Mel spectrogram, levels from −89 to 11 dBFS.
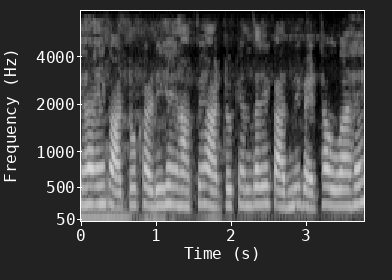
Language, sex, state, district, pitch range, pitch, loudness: Hindi, female, Chhattisgarh, Bilaspur, 230-255 Hz, 245 Hz, -16 LUFS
